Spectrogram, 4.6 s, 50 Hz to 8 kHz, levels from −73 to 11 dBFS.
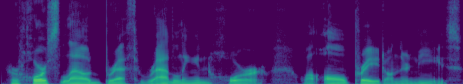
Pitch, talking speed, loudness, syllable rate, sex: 95 Hz, 170 wpm, -20 LUFS, 4.2 syllables/s, male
